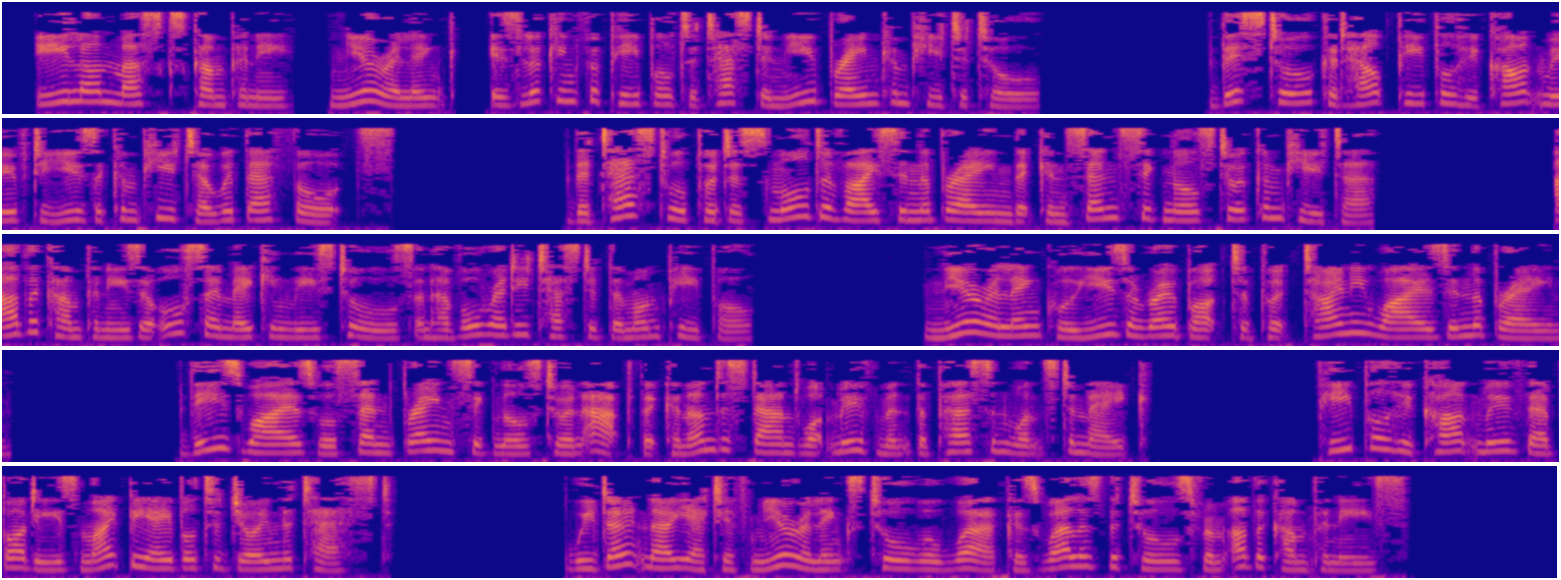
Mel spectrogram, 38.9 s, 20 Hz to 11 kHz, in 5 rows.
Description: Fast
English-Newsroom-Beginner-FAST-Reading-New-Brain-Tool-Help-People-Move-Computers-with-Thoughts.mp3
